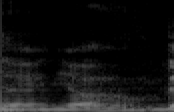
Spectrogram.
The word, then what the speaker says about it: Netanyahu: Uh, Net, Net, Netanyahu.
